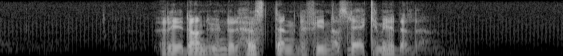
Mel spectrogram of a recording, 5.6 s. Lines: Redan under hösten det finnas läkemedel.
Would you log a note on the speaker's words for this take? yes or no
no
